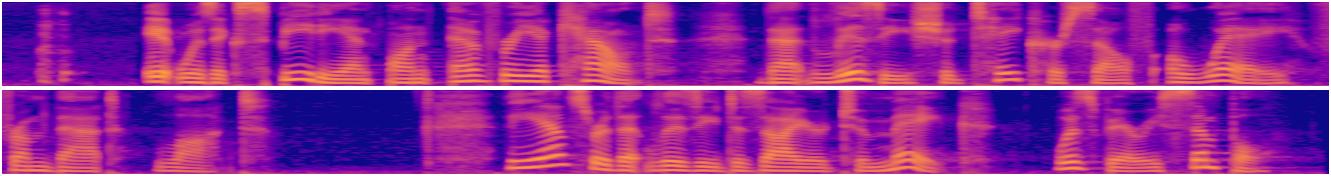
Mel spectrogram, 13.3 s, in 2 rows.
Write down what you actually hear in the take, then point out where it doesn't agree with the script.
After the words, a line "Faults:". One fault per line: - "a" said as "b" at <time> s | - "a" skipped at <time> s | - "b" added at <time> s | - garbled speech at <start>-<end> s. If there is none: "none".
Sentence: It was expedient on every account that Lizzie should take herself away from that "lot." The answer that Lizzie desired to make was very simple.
It was expedient on every account that Lizzie should take herself away from that "lot." The answer that Lizzie desired to make was very simple.
Faults:
none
